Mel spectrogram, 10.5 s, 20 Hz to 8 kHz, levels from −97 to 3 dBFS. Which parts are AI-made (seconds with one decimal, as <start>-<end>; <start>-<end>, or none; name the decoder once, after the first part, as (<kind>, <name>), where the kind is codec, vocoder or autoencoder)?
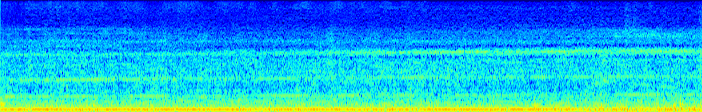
1.5-2.9 (codec, DAC); 4.7-6.1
